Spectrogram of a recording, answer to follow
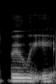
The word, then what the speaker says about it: buoy: the life the which I always knew as buoy and then he pronounced it boy the all right the life boy and I was like is that and I looked it up apparently that is just another pronunciation of it and I hate it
